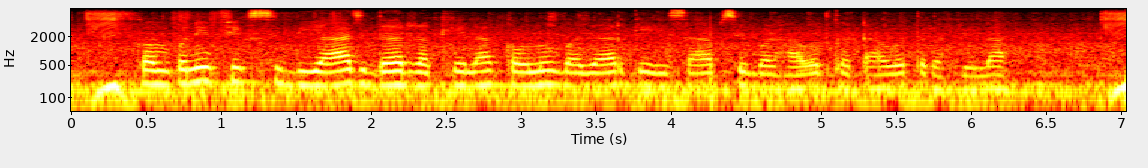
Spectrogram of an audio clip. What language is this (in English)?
Bhojpuri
